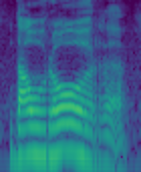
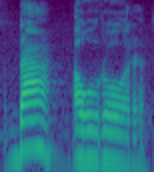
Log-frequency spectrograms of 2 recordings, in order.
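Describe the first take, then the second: First: "da aurora" run together as "dau-ro-ra", the two a sounds merged into one; teacher showing poetic elision, vowels merged into one syllable; elided. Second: "da aurora" with both vowels kept apart; teacher says "da aurora" as separate syllables da-au-ro-ra, no elision; unelided. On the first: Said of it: "em um poema nós não falamos da aurora". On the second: Teacher showing how we do not say it in a poem, each vowel kept. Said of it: "nós falamos da aurora". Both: Shown as a demonstration.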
